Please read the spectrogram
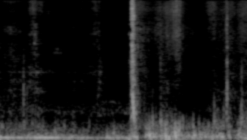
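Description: Handling noise from a cordless drill being set against a go-kart's throttle arm: a low rumble, then one sharp click a little over a second in, followed by uneven low knocking and rumbling.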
